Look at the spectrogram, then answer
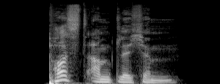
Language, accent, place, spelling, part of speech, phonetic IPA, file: German, Germany, Berlin, postamtlichem, adjective, [ˈpɔstˌʔamtlɪçm̩], De-postamtlichem.ogg
- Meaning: strong dative masculine/neuter singular of postamtlich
